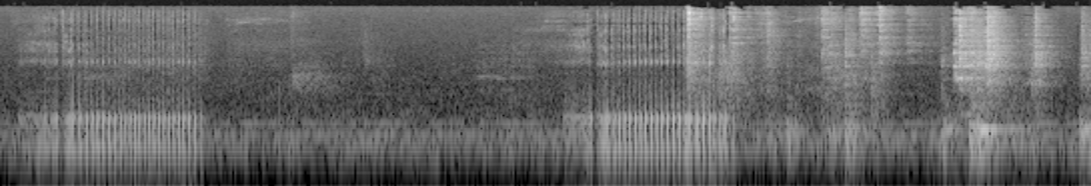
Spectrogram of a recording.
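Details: A sleeping French bulldog snoring indoors: two long, rasping low snores about three seconds apart, each lasting roughly a second, with quieter breathing between and a brief higher snuffling noise near the end.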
